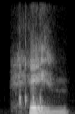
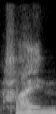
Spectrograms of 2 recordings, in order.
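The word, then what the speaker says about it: haen: Hain, not H-A-N-E, but hain, like hay, to hold, to have.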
